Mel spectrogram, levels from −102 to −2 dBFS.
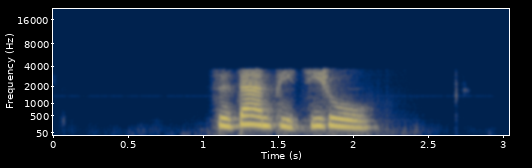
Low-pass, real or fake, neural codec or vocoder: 3.6 kHz; fake; codec, 16 kHz, 0.5 kbps, X-Codec, HuBERT features, trained on LibriSpeech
